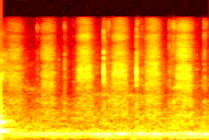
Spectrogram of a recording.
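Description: Faint, quick hissing squirts from a trigger spray bottle misting water, many in quick succession, over a low steady hum.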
